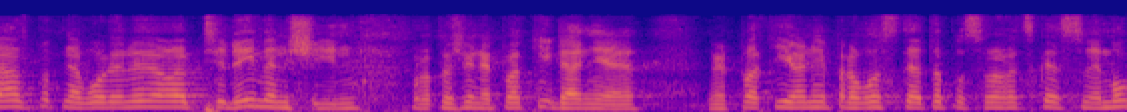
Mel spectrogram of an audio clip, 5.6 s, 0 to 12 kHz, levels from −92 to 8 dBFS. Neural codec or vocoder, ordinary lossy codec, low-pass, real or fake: codec, 16 kHz, 1.1 kbps, Voila-Tokenizer; AAC, 64 kbps; 7.2 kHz; fake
